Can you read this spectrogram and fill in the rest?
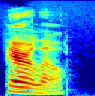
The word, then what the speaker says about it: parallel: pair と lel に区切って発音します pair lel pair lel といった感じです少しずつ間を短くして最終的には parallel と発音しましょう。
